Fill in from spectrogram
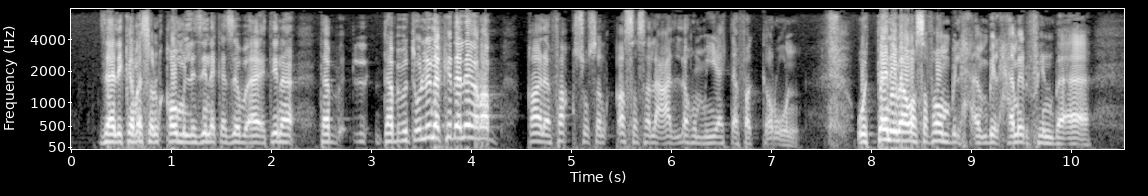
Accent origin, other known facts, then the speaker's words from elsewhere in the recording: Egypt; بيسموه عندنا في مصر حمار العنب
